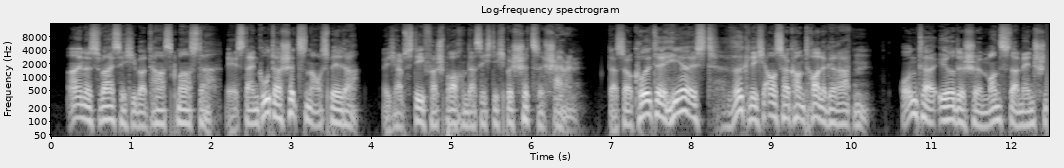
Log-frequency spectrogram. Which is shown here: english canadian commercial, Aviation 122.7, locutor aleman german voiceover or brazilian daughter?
locutor aleman german voiceover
